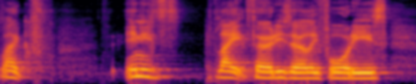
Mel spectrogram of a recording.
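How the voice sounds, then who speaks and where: A strong Western Australian accent comes through on a very clean recording with a silent background. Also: woman. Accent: broad Western Australian. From Western Australia, Rockingham. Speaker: ex skimpy and karaoke host. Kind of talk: casual podcast interview. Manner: halting, lots of fillers.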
